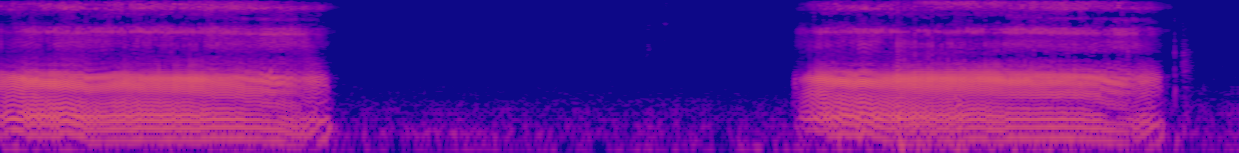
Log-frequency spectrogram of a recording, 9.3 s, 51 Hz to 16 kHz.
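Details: 14-year-old small female Shih Tzu sleeping soundly during the day and snoring loudly: snoring.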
